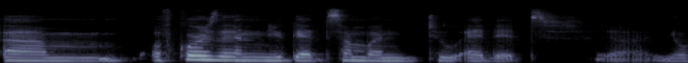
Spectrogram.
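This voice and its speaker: Against a quiet background, a woman with a non-native accent speaks at a medium pitch in a dark, mellow tone. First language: not English. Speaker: artist and past award recipient. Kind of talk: testimony. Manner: halting, many fillers and restarts.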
